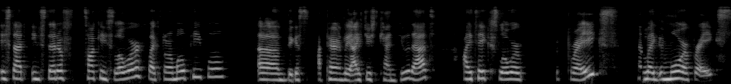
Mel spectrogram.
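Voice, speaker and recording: Against a quiet background, a woman talks at a moderate pace with a fairly high pitch and ordinary pitch variation. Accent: Finnish. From Finland. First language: Finnish. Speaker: streamer. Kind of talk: casual chat. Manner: stumbles over words.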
